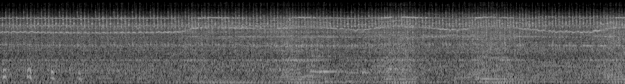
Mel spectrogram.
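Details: Mk1 Audi TT RS 2.5-litre five-cylinder, idling with a vacuum nipple blocked off: steady piercing high whistle unchanged, so the blocked leak wasn't the source; vacuum pump suspected, unconfirmed.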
